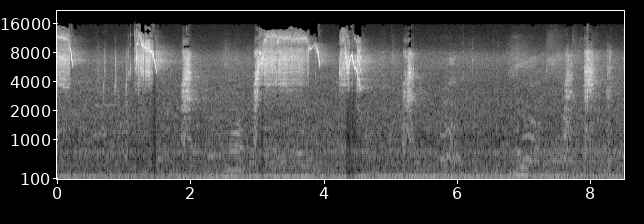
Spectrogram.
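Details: A young female monkey gives shrill, piercing, loud crying in short bursts while another monkey protects her from a third, with a low hum and faint voices behind.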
